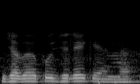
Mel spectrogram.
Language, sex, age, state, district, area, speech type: Hindi, male, 18-30, Madhya Pradesh, Jabalpur, urban, spontaneous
